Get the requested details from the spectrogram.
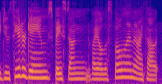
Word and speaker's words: Viola Spolin: I'll tell you a little backstory, how I heard about Viola Spolin.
